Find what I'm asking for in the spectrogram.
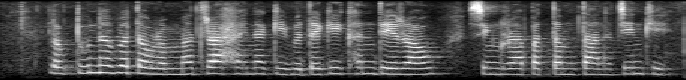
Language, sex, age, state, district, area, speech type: Manipuri, female, 30-45, Manipur, Tengnoupal, rural, read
